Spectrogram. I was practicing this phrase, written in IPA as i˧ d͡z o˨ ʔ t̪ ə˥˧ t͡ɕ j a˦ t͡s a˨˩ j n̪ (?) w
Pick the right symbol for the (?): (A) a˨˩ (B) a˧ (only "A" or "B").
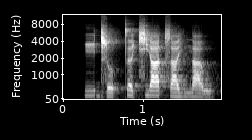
A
